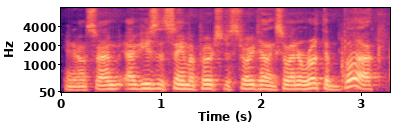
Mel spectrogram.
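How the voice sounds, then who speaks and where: A man's voice: a little high, fast talker. A man who coaches storytelling, a podcast guest explaining his approach in a reflective way with rhetorical questions. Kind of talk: casual interview chat.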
